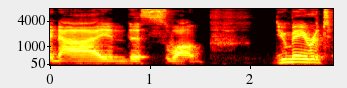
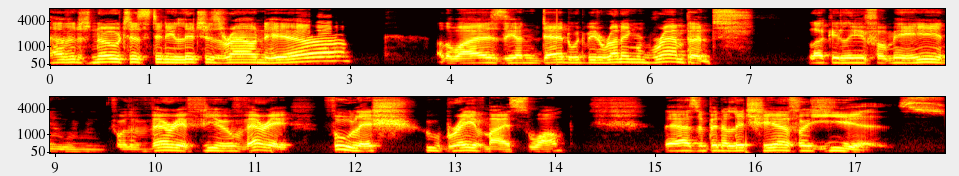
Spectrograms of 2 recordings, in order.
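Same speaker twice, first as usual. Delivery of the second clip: imposing, ancient adult dragon voice.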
